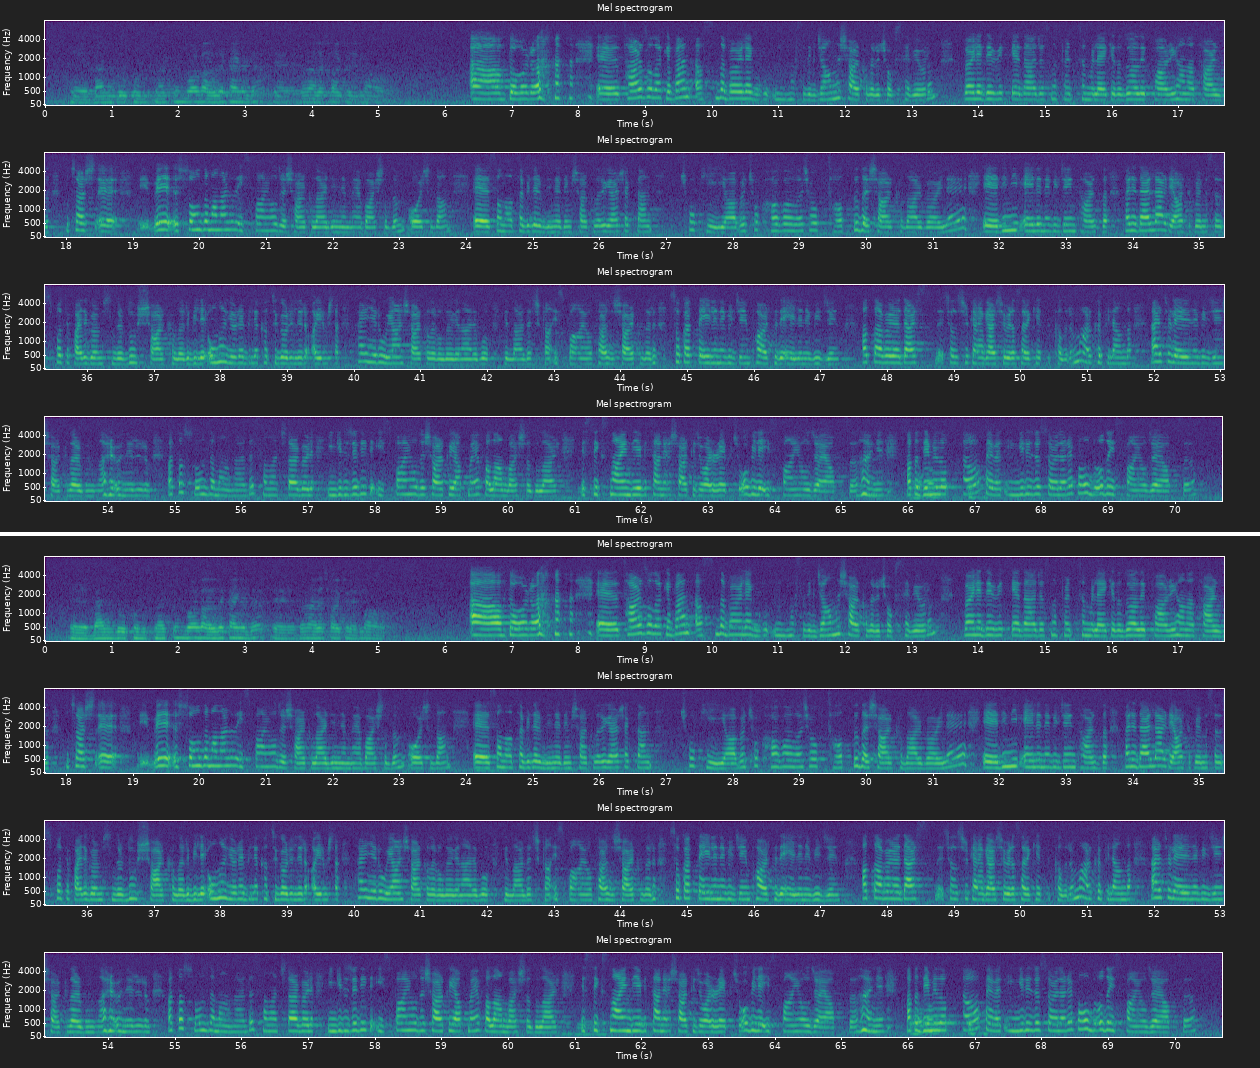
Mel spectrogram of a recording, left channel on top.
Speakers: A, on the right (about 80°); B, on the right (about 20°).
A: e, bence de o konusunu haklıyorum. Bu arada arada kaynadı. E, ben hala şarkı önerimi alamadım. <laughs>
B: Aa, doğru. <laughs> Eee, tarz olarak ya ben aslında böyle gu- nasıl diyeyim canlı şarkıları çok seviyorum. Böyle David Guetta, Justin Timber- Timberlake ya da Dua Lipa, Rihanna tarzı. Bu tarz eee, e, ve son zamanlarda da İspanyolca şarkılar dinlemeye başladım. O açıdan Eee,
A: Hmm.
B: sana atabilirim dinlediğim şarkıları gerçekten çok iyi ya. Böyle çok havalı, çok tatlı da şarkılar böyle e, dinleyip eğlenebileceğin tarzda. Hani derler ya artık böyle mesela Spotify'da görmüşsündür duş şarkıları bile ona göre bile kategorileri ayırmışlar. Her yere uyan şarkılar oluyor genelde bu yıllarda çıkan İspanyol tarzı şarkıları. Sokakta eğlenebileceğin, partide eğlenebileceğin. Hatta böyle ders çalışırken gerçi biraz hareketli kalır ama arka planda her türlü eğlenebileceğin şarkılar bunlar <laughs> öneririm. Hatta son zamanlarda sanatçılar böyle İngilizce değil de İspanyolca şarkı yapmaya falan başladılar.
A: Hadi ya.
B: E, 6 ix diye bir tane şarkıcı var, rapçi. O bile İspanyolca yaptı. <laughs> Hani hatta
A: O adam
B: Demi Lovato
A: <laughs>
B: evet İngilizce söyler hep ama o, o da İspanyolca yaptı.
